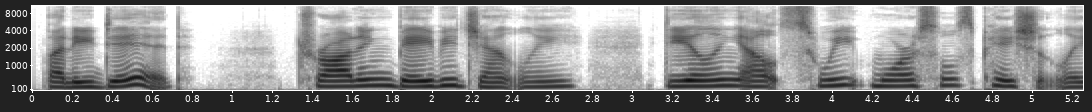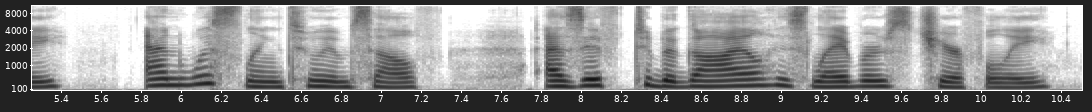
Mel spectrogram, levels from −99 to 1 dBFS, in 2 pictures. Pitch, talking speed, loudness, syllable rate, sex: 215 Hz, 125 wpm, -18 LUFS, 4.2 syllables/s, female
